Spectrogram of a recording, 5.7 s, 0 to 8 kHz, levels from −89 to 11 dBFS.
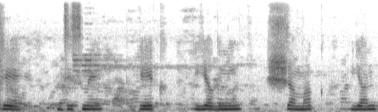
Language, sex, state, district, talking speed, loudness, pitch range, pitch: Hindi, female, Madhya Pradesh, Dhar, 75 wpm, -15 LUFS, 225-245 Hz, 235 Hz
